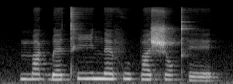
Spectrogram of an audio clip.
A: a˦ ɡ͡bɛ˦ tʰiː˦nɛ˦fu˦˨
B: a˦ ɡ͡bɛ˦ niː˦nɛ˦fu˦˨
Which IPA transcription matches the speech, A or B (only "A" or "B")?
A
